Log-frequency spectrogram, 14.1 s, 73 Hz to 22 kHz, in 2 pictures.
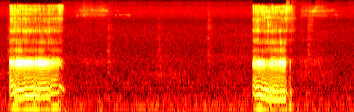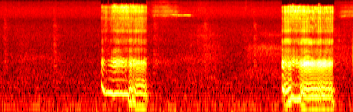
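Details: Sleeping subject snoring: four loud, rough, drawn-out snores about every four seconds, roughly 15 breaths a minute, with quiet breathing between.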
